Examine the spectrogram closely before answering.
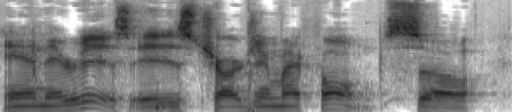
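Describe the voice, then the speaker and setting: A man's voice: mid-range voice, moderate pace. An American man giving a casual, unscripted product review in a conversational, matter-of-fact way. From United States.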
